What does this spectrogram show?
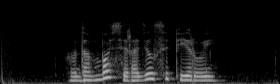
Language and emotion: Russian, neutral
